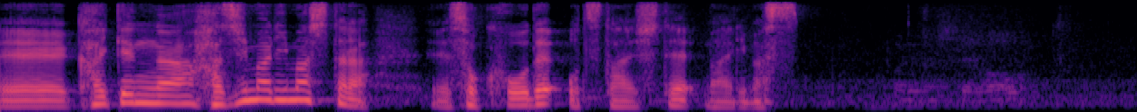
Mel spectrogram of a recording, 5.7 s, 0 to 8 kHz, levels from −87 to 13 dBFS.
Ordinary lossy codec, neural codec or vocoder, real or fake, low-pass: none; none; real; 7.2 kHz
